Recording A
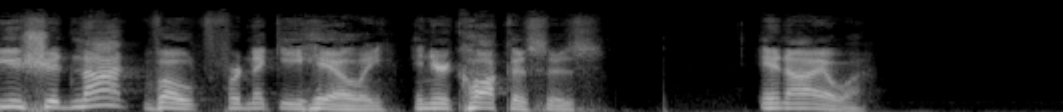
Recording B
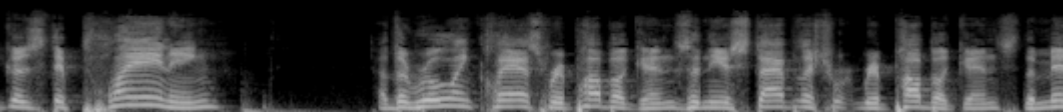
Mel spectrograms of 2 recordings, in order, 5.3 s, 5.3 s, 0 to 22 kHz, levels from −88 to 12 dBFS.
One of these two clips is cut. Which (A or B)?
A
